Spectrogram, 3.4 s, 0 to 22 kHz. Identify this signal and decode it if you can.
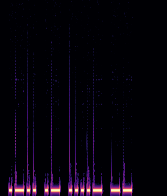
Morse code, heard as a keyed tone, about 21 wpm, 700 Hz. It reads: LA4M
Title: DXCC-100 Call Signs - 4 Characters - Repeated 3x - 20wpm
